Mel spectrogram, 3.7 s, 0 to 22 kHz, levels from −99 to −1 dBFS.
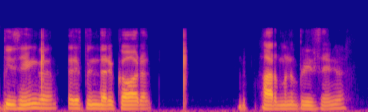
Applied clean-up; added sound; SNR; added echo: neural diffusion model UNIVERSE++.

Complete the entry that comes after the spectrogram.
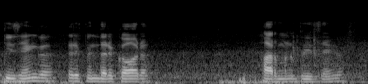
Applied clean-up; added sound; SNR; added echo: none; none; none; none.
